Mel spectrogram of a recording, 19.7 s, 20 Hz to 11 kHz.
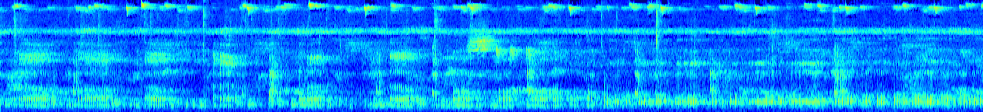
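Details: A distant male koala bellows around 1 a.m. in central New South Wales, Australia, in a rough, rhythmic series of snoring grunts and inhales; described as night-time communication, not a mating call.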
